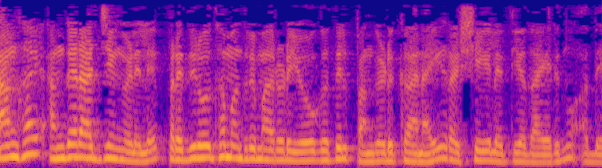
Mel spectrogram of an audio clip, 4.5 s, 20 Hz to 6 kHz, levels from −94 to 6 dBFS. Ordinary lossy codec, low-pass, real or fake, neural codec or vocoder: none; 5.4 kHz; real; none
